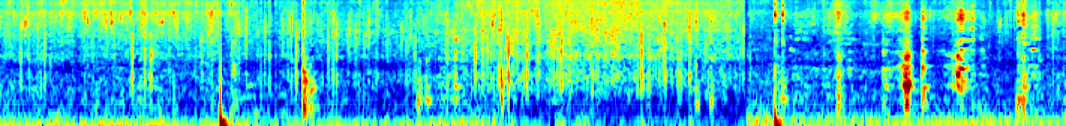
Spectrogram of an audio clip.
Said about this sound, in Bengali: একটু পেঁয়াজ কুচি, কয়েকটা কাঁচা লঙ্কা চেরা।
